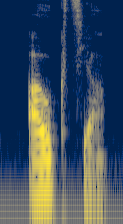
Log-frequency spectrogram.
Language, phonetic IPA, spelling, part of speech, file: Polish, [ˈawkt͡sʲja], aukcja, noun, Pl-aukcja.ogg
